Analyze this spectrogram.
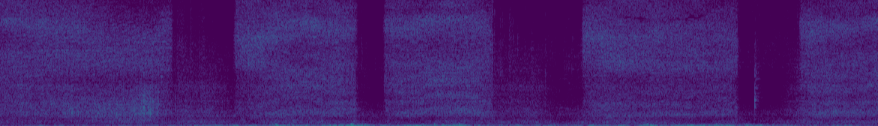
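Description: Aerosol spray paint can hissing in a series of short bursts, about five in all with brief breaks between, as lines are sprayed onto a wall, over a low rumble.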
